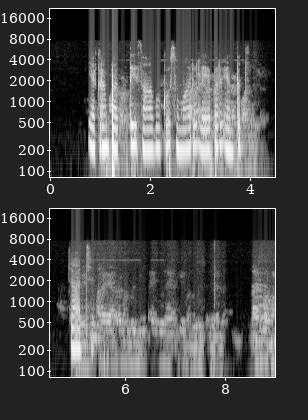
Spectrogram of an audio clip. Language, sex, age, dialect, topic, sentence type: Telugu, female, 18-24, Utterandhra, agriculture, question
